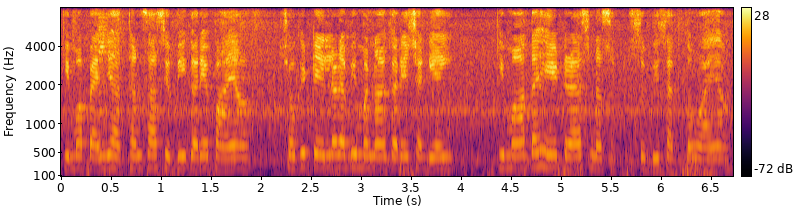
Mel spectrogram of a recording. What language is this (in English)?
Sindhi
